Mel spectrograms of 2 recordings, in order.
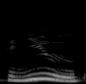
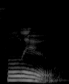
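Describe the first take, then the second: First: The vowel is said with a 'y' glide, 'yoo'. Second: The vowel is a plain 'oo' with no glide. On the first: The speaker calls it wrong. "saying U after the letter, letter L is too hard to do, because that would sound like flew, and that's very difficult" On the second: The speaker calls it right. "So we use the oo sound"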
